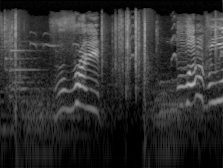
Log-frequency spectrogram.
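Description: A young woman laughing with short, high, sliding exclamations, over film-score music; a few light clicks fall in the middle.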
